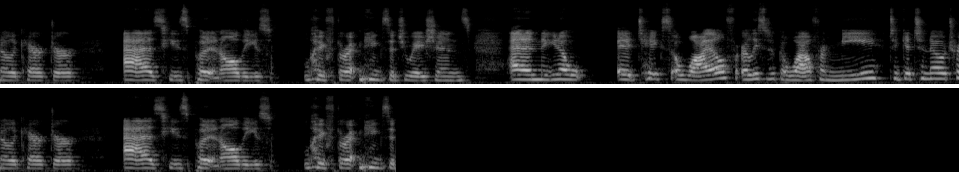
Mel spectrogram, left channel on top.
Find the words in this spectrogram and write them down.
the character as he's put in all these life-threatening situations. And, you know, it takes a while, or at least it took a while for me to get to know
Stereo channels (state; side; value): drops out; right; at 4.0 s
